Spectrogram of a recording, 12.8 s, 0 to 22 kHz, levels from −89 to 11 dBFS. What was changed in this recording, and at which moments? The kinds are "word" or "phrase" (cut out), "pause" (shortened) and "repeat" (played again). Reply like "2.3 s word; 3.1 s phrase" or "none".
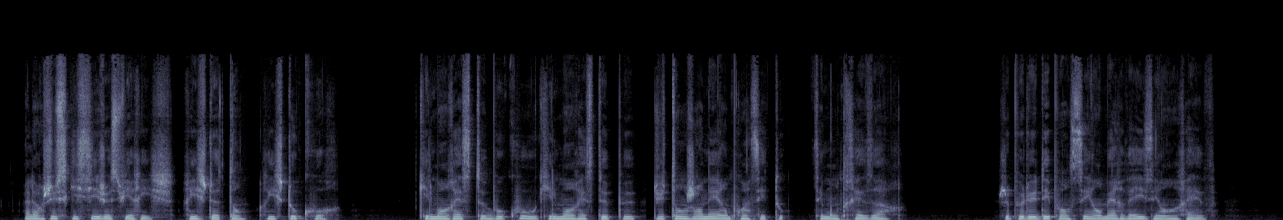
1.8 s pause; 6.5 s pause; 8.0 s pause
